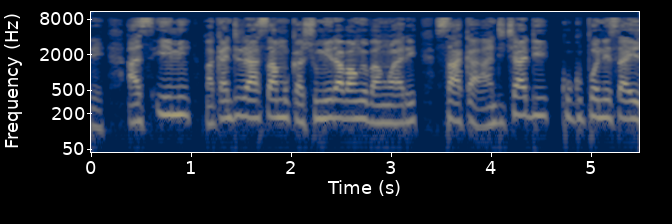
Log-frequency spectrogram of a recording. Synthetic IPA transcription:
asiːmimakandirasamukaʃumiɾaʋamwe̞ʋamwaːɾi | sakaɦandit͡ʃaɗikuk̬upo̞ne̞saiːʐ

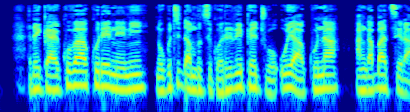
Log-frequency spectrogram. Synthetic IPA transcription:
re̞ɡʱaikuʋakuɾe̞ne̞nino̞k̬utiɗambud͡ziko̞ɾiripe̞d͡ʒɡo̞ʔuje̞ɦakunaː | ŋɡaɓat͡siːɾa

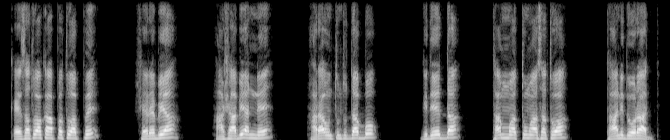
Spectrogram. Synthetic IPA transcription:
kʼe̞ːs̬ːɐt̪ʊwaːkaːpːɐt̪ʊwaːpːɛ | ʃɛɾɛbɪja | ha̰ːʃ̬aːbɪjanːɛ | hɐ̰ɾɐʊnt̪ːʊnt̪ːʊd̪ɐbːɔ | ɡɪd̪e̞ːd̪ːɐ | t̪ɐmːʊaːt̪ʊmaːs̬ɐt̪ʊwaː | t̪aːnɪd̪o̞ːɾaːd̪

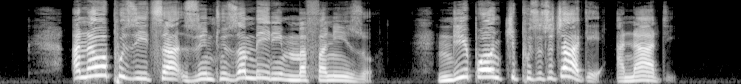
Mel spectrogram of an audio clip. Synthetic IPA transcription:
anawapʰuzit͡sʰazintʰuzambiɾim̩mafaniːzɔ̰ | ndipɔt͡ʃipʰuzit͡sɔt͡ʃakɛ̰anaːti̥

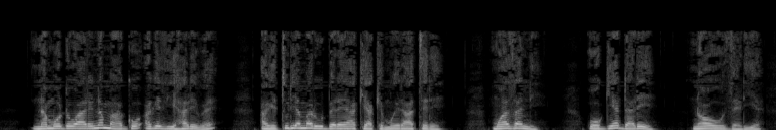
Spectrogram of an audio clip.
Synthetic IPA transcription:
namoːdowaɾenamaːɡoʔaɣeðiɦaɾewɛ | aɣetuɾiamaɾuːbɛɾɛjakɛakemweɾaːteɾe | mwaðani | oɡeɛdaɾe | nɔoðɛɾiɛ

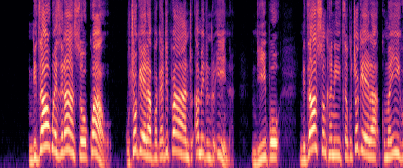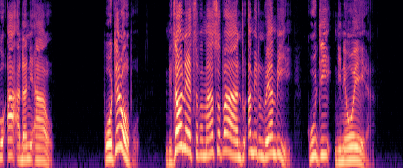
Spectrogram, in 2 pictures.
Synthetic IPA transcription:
ndid͡zawɔɓwɛzɛɾansɔkwawɔ̰ | kut͡ʃɔk̬ɛɾap̬akat̬ipaːntʰuʔamitundɔʔina̰ | ndipɔ | ndid͡zawasɔŋkʰanit͡sak̬ut͡ʃɔk̬ɛɾakumaikɔʔaʔa̰ɗaniʔaːwɔ̰ | pɔt̬ɛɾɔpɔ | ndid͡zaɔnɛt͡sʰapamasɔpaːntʰuʔamitundɔjambiɾḭ | kut̬indinɛwɔjɛːɾa̰

